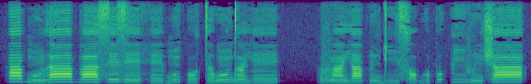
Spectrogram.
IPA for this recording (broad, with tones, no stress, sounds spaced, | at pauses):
a˦ b ũ˨ l aː˦ b aː˦ s e˦ z eː˧ h eː˨ b ũ˦ k͡p o˨ t ə˧ w ũ˦ d ã˨ j eː˧ | v ã˧ j a˦ p ĩ˨ ɡ iː˨ s ɔ˨ ɡʷ ə˨ p o˦ k͡p iː˧ v ĩ˨ ʃ aː˦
